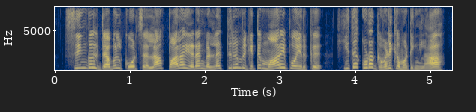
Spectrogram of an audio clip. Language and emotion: Tamil, angry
